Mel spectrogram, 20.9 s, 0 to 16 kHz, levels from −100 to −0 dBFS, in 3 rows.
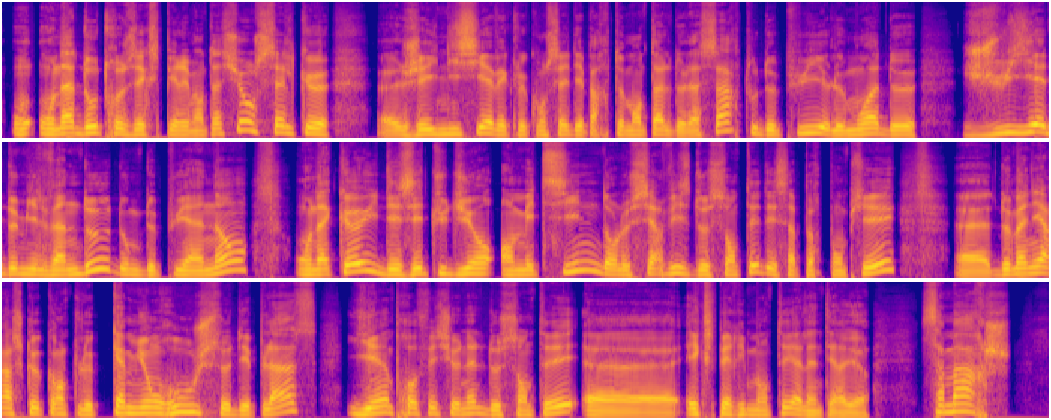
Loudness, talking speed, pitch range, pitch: -16 LUFS, 180 wpm, 115-155 Hz, 135 Hz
